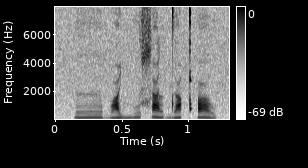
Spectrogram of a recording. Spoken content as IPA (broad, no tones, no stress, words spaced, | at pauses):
ɘː bɑʎusɑl d̪ɘqʼu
